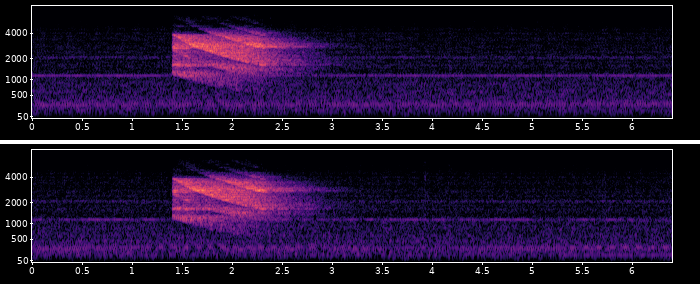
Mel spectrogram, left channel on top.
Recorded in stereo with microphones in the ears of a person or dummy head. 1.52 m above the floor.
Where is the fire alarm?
10° left (ahead or behind), 2.5 m.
